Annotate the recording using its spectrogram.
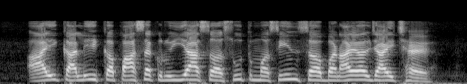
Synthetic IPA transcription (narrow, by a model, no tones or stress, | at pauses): aikaliɦkəpasəkɾujasə̃sut̪məsinsə̃bənajəld͡ʒajt͡ʃʰɛ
